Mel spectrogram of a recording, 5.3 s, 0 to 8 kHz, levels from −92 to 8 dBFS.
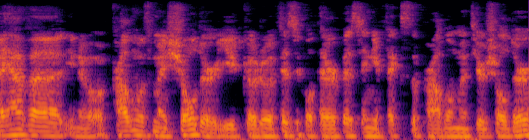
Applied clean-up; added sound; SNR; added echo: classical method WPE with log-MMSE.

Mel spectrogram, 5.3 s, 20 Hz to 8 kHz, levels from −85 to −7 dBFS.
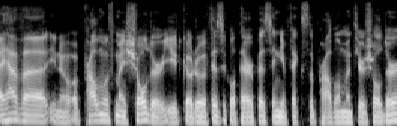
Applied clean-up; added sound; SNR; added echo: none; none; none; none.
